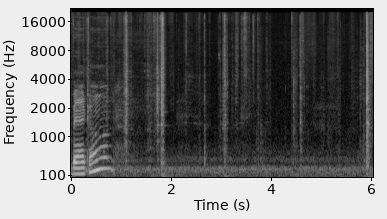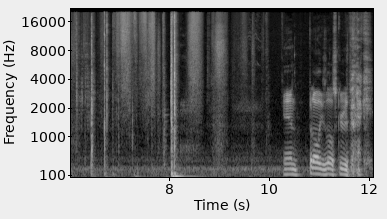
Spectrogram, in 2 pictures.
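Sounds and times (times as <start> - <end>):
laptop cover clicks and taps: 7.9 - 8.3.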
